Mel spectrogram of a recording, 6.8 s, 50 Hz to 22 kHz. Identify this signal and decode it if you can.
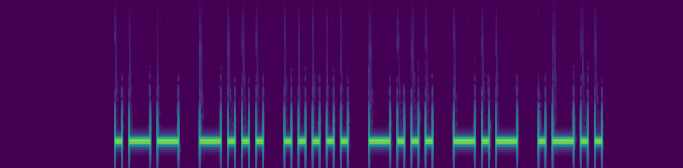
Morse code, heard as a keyed tone, about 17 wpm, 700 Hz. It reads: WB5BKL
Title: NA SOTA Chaser Callsigns 17wpm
